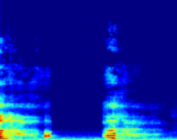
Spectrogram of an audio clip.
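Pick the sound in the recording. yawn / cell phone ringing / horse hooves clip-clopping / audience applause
yawn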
